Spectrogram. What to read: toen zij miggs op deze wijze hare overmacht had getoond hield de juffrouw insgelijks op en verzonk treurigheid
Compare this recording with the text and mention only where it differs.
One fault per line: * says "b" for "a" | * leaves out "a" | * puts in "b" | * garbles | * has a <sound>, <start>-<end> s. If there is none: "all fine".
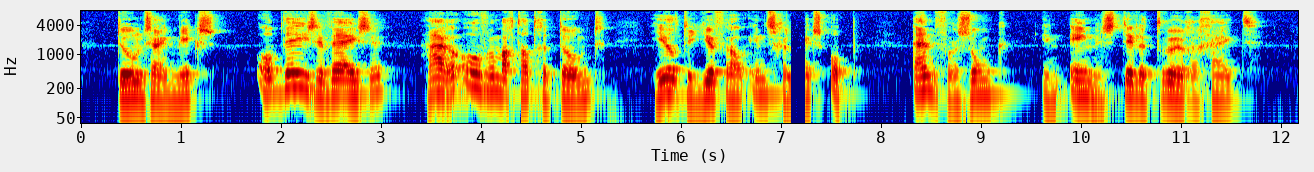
* has a dropout, 7.1-7.2 s
* puts in "in eene stille"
